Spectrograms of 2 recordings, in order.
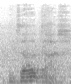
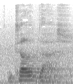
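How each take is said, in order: First: Much softer echo, almost breathed; near hush. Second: Softer, sinking down; quiet. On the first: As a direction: echo it very softly to yourself. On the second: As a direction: let it settle quietly. Repeats phrase, dropping voice. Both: Real, not acted.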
